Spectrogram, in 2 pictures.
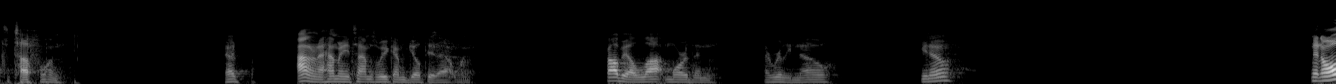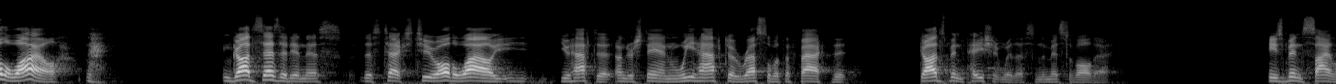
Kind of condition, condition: setting, large echoing room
